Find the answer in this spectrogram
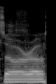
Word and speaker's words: Zoro: They were like, well, name him Zolo, but in Japanese it's pronounced Zoro, so it's what we want to be in the beginning anyway.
